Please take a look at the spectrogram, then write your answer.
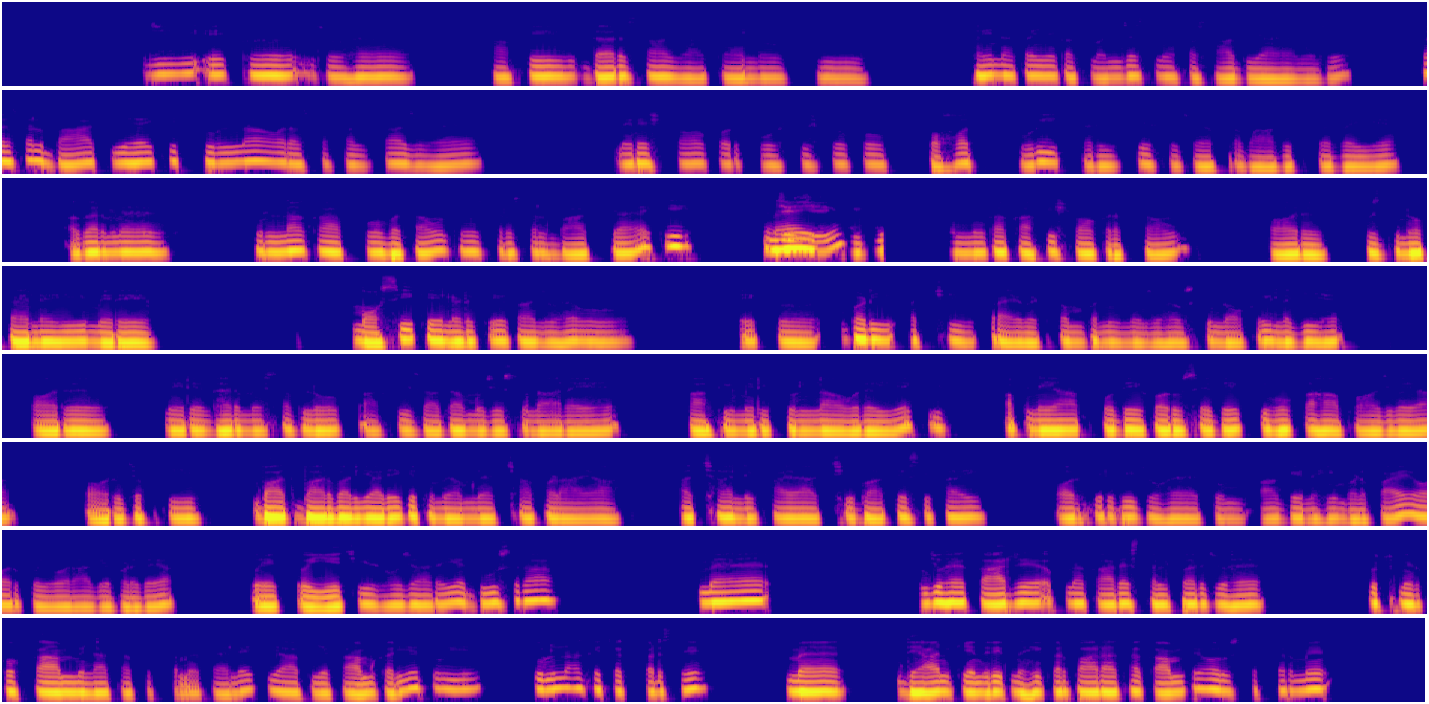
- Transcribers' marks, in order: other background noise; in English: "गेम"; in English: "प्राइवेट"
- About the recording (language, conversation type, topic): Hindi, advice, तुलना और असफलता मेरे शौक और कोशिशों को कैसे प्रभावित करती हैं?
